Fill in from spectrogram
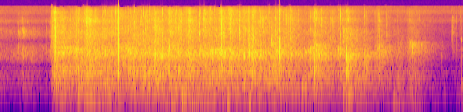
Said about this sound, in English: Now, of course, we're clapping for the succinct and helpful summary and the inspiration, but we're also just clapping for the courage.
